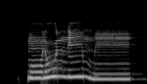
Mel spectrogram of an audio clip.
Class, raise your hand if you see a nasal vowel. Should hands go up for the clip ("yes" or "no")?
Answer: yes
